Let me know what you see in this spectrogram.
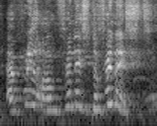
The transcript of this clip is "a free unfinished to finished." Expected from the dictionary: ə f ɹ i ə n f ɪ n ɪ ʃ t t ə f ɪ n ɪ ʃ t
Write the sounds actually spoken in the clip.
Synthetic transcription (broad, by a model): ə p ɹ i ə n f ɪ n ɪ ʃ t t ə f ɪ n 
